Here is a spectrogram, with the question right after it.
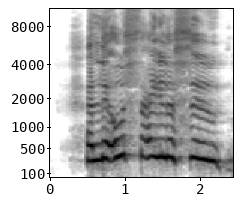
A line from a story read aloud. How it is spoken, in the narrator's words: she exclaimed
